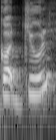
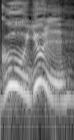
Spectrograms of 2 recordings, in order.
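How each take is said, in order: First: The second word starts with an English j sound. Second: The second word starts with a y sound. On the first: The speaker calls it wrong. "It's not Godjul" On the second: The speaker calls it right. "It's pronounced as Y, like Yul"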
